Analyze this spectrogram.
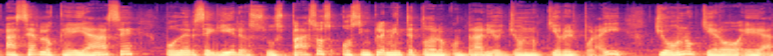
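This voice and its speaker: A man's voice: medium pitch, mellow. A man hosting a Bible podcast, explaining scripture earnestly step by step with rhetorical questions. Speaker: podcast host teaching the Bible. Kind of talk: reflective Bible teaching talk.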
